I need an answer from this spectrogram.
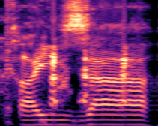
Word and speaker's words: Caesar: Have you heard that thing that uh apparently we're all pronouncing Caesar wrong? It's supposed to be something more like uh Kir, excuse me, say it again. O'keezer. Oh, Kizer. Oh, he's all right. Kezer. He's all right. Back, mate. Or Kaiser. Or Kaisy. They say it should should maybe be a hard C and the S should maybe be pronounced more like a zed.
